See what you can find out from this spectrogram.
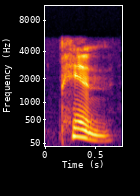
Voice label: "pin", Minimal Pairs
